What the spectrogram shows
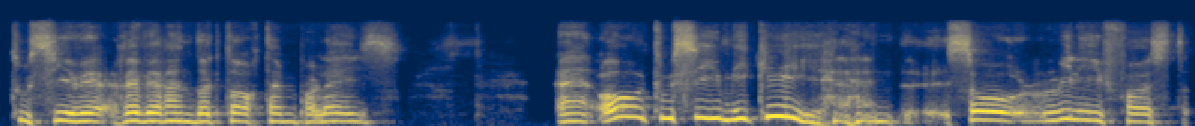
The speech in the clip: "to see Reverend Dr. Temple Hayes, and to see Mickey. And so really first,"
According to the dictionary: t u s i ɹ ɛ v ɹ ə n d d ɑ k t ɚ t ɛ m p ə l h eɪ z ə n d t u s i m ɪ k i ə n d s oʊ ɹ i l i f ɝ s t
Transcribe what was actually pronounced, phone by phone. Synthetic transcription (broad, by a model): t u s i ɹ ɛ v ɹ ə n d d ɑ k t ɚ t ɛ m p ə l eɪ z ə n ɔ t u s i m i k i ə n s oʊ ɹ i l i f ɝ s t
